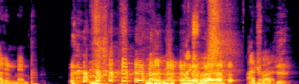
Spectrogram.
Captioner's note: laughter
